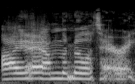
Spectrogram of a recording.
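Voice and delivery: agitated shouting. Told that it doesn't work that way, a man insists again, agitated shouting. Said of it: "you can calm down".

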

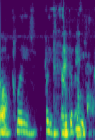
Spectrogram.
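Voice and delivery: soft, high, begging, pleading tone. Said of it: "Rather than begging".

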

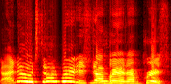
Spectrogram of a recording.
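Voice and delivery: very high-pitched, insistent voice. Retelling what Chris is usually the first one to say: imitating Chris. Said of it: "Chris usually is the first one to be like".

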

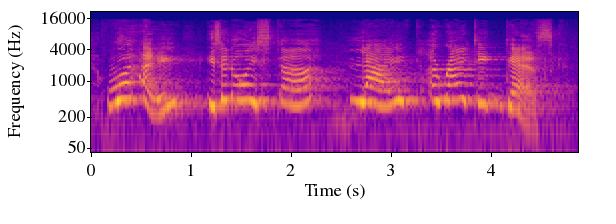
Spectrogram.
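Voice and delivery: sudden jump way up into high falsetto. Narrating a story, the Carpenter calling out to the Walrus, the Carpenter's falsetto. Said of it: "in a voice keyed to falsetto".

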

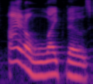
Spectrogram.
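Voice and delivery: growled delivery. Narrating a young man refusing the boots a salesman offers, growled. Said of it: "growled Harry".

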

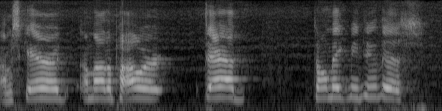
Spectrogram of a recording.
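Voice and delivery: high, frightened, droning machine voice. Voicing the low-battery drone begging not to fly: voicing the drone as scared. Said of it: "It's like".

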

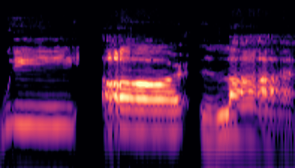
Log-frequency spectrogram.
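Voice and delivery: bad, high, swooping fight-night ring announcer call. Imitating the Octagon announcer opening a UFC main event: horrible Bruce Buffer imitation. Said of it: "it's a horrible imitation".

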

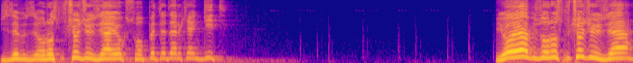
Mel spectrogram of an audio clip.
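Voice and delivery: yelling out loud. In a group voice chat, one speaker shouting at the others. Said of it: "Neden bağırıyorsun?".

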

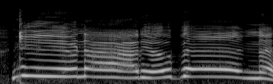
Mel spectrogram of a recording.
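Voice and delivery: high-pitched, open, drawn-out stretched call. Repeating the sign's warning to someone about to open it, shouting.

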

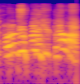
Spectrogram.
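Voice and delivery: sudden, very high, loud blurt. Retelling someone with Tourette's blurting out: imitating a loud blurt. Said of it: "It's so fucking loud".

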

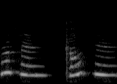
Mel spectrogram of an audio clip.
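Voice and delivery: very high, very gentle and soft coaxing voice. Retelling calling someone in, at first doing it really softly. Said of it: "I'm doing it really softly".

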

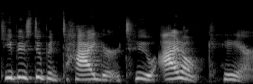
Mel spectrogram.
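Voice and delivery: full-throated, very loud yelling shout. A girl marching away from Rob shouts back at him. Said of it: "she shouted".

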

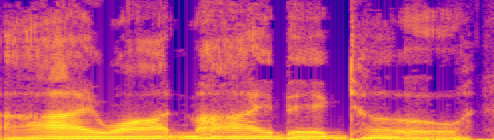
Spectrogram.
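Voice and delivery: deep, very slow, looming monster voice. Telling a scary story, the speaker voices the monster in a deep voice. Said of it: "this deep voice that says".

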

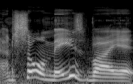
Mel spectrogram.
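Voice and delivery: ordinary talk

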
